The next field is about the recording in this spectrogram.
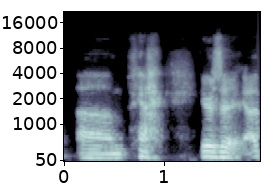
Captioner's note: laughing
